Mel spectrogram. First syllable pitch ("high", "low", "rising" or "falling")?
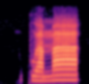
low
